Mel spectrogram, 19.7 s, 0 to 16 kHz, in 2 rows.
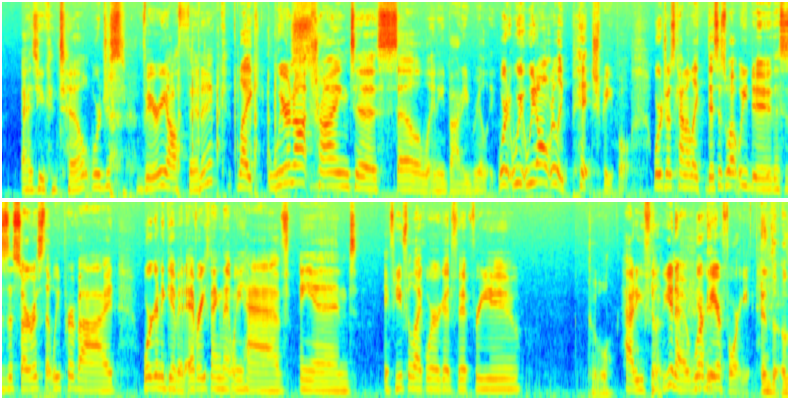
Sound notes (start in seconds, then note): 2.7 laughs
